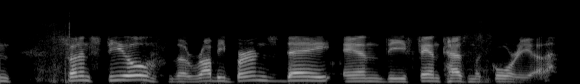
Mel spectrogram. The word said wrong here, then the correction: Phantasmagoriana: or Gorina. – Phantasmagoriana. – Yeah, that's the one.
